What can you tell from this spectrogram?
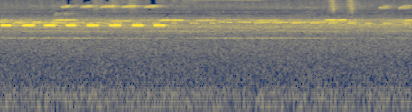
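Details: Crisp, evenly spaced high chirps from a cricket, about six in quick succession, then a pause leaving only a steady shrill insect background.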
